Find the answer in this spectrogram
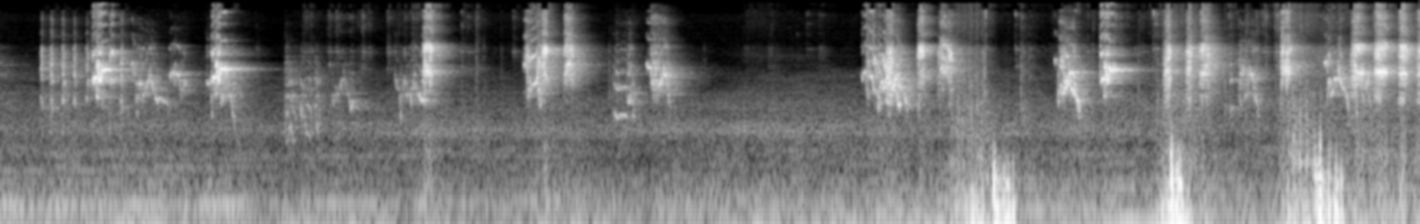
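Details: Pet budgerigar chirping indoors: bursts of sharp, high squawky chirps and twitters in clusters, with quiet gaps between, then a denser run of chattering chirps toward the end.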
